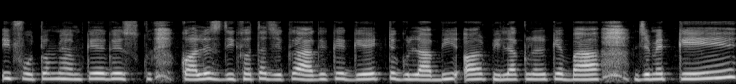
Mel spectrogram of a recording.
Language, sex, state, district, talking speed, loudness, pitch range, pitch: Bhojpuri, female, Uttar Pradesh, Gorakhpur, 170 wpm, -17 LUFS, 230-260 Hz, 245 Hz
